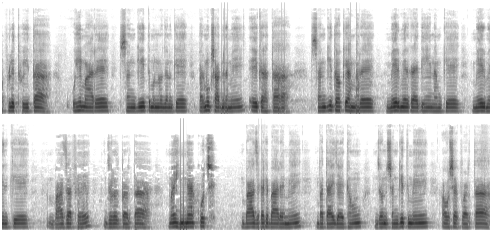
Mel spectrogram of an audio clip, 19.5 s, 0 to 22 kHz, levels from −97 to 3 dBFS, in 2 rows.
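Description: Five times in this speech recording, a 60 ms chunk of audio arrived late and played out of order, after chunks that should have followed it: at 4.38 s just before "महती एक रहता", at 5.52 s just after "महती एक रहता", and at 6.96, 13.32 and 14.88 s. The one at 6.96 s is two chunks late, the rest one. Nothing is missing, but each misplaced chunk leaves hard joins, heard as a brief jumbled stutter.

From 10.39 to 14.39 s, an adaptive stream switched to a lower bitrate for four seconds because the connection slowed. The rise in codec artefacts points to a drop from roughly 96 kbit/s AAC-LC to a 16 kbit/s HE-AAC version. Nothing above 11.8 kHz remains in that stretch. The drop in quality starts and ends abruptly with no gap, and the out-of-order chunk at 13.32 s falls inside it.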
